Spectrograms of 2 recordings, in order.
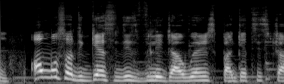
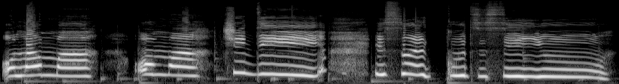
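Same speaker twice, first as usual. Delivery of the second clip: high, loud, drawn-out calls; excited greeting; 13 semitones higher, 6 dB louder, much slower than usual. A narrator's reading. Cousin rushing out to greet visiting cousins, excited high shout. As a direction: squeal the names in delight, stretching the last words. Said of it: "Chizoba rushed out".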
